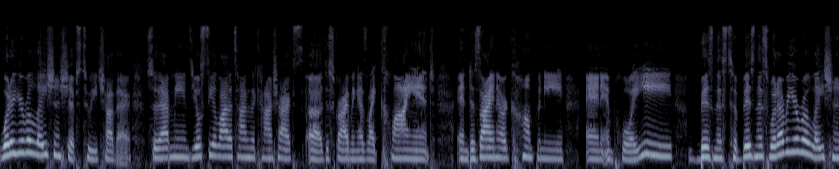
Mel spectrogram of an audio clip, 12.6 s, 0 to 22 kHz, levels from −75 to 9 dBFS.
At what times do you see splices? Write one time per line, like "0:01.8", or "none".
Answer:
none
